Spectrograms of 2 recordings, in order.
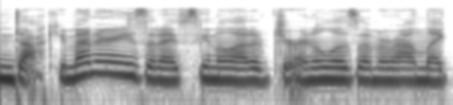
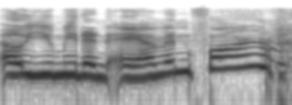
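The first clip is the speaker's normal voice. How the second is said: put-on almond in a pitched-up Northern California accent; 5 semitones higher, 6 dB louder than usual. Retelling how people corrected the speaker's pronunciation, in a Northern California accent. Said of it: "the n- Northern California accent".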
